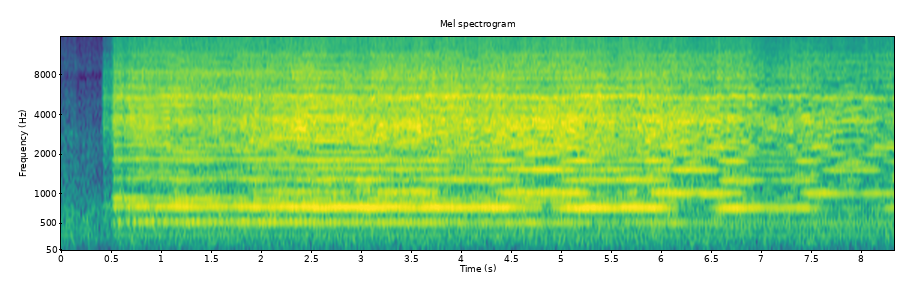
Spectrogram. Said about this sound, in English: Let's see what happens if I grind this down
